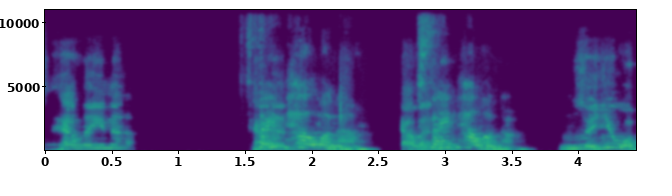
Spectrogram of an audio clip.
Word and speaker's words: St. Helena: How you pronounce it? Helena? St. Helena.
